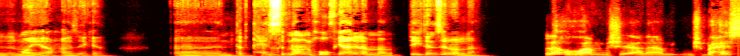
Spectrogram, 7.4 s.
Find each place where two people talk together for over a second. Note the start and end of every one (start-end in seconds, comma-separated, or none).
none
